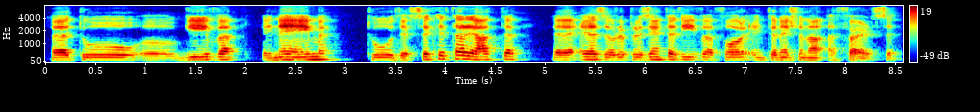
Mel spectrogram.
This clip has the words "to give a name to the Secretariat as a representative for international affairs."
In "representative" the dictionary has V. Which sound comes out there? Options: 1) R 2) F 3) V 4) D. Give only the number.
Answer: 3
